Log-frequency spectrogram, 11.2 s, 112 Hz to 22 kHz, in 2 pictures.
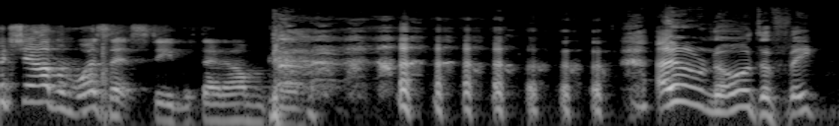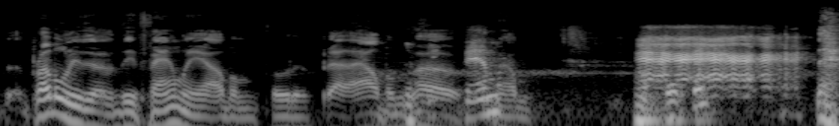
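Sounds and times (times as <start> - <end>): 
speech: 0.0 - 3.4, 4.2 - 11.1
laughter: 1.8 - 4.9, 7.8 - 9.0, 9.8 - 11.1
goat bleating: 9.8 - 11.0.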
